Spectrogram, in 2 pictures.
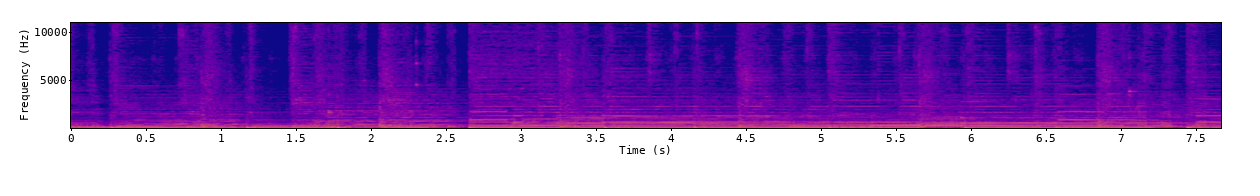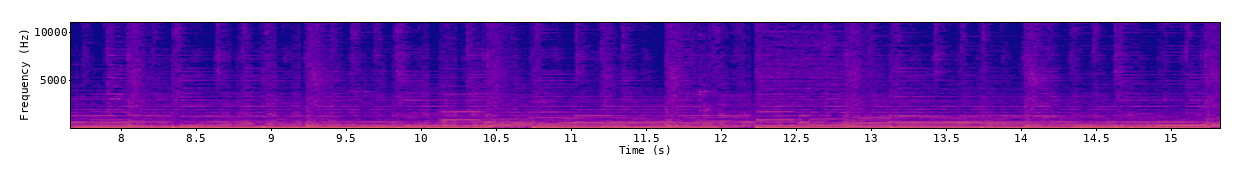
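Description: Background music with a steady beat: a guitar-led instrumental track over a held bass line.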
